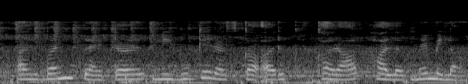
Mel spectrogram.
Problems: none marked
